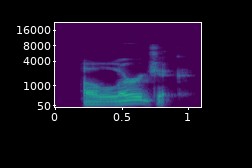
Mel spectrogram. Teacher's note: Here the ALL is not pronounced all, but pronounced like in cup and up, because it's not stressed.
